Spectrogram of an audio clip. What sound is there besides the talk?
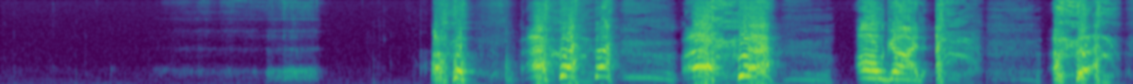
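coughing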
